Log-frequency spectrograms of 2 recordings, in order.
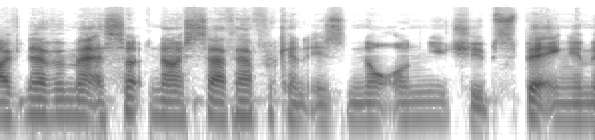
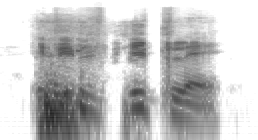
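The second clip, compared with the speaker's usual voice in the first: put-on, mock South African accent; 3 semitones higher, 8 dB louder than usual. A speaker demonstrates how a name sounds in a South African accent. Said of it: "That's how you say Adolf Hitler in a South African accent".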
